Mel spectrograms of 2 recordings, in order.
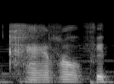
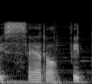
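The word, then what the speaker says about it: xerofit: yang ketiga adalah serofit ini bacanya bukan kerofit tapi serofit ya Apa itu serofit serofit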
